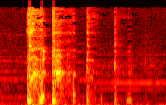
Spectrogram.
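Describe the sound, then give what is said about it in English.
A sick man coughing up blood in a fit of several harsh coughs, the first bursts strongest and the later ones weaker and shorter, with no talk. “The prince then begins to cough, a bit of blood appearing on his lips.”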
